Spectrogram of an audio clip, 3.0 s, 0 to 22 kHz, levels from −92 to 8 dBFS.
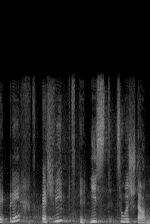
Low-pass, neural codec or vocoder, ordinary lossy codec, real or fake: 14.4 kHz; codec, 44.1 kHz, 2.6 kbps, SNAC; none; fake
